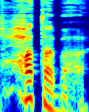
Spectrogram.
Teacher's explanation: There's another word, though, that actually corresponds as a cognate with the Semitic H, the heavy H at the back of your throat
